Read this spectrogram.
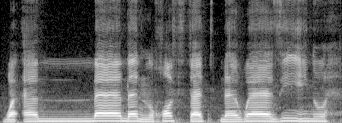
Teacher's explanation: the noon is not read with ghunna because it's followed by a kha, which is one of the letters of the throat. So this is called izhar.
